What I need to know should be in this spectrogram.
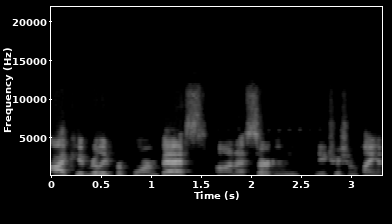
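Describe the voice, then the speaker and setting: In a West Virginia accent, a woman with a bright, sharp tone and fairly low pitch speaks against a quiet background. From West Virginia, Camp Creek. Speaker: gym owner and coach. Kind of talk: podcast interview.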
